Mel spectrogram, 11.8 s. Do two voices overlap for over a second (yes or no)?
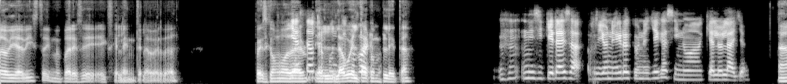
yes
